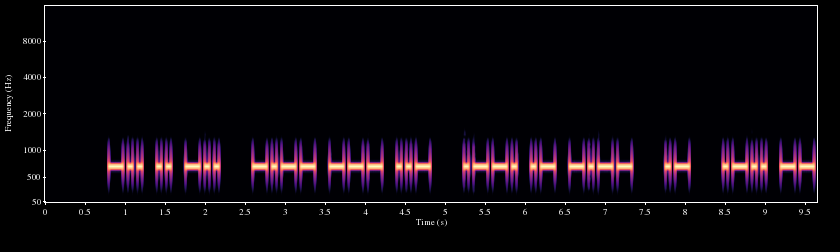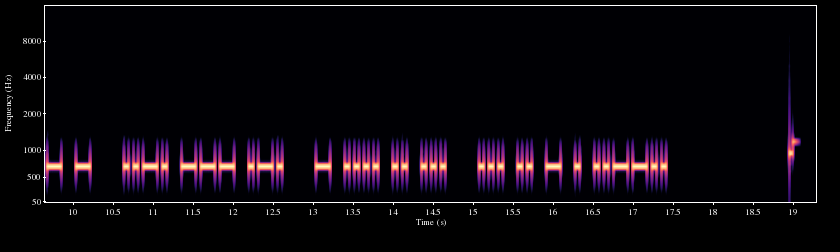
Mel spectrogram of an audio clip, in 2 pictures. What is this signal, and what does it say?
Morse code, heard as a keyed tone, about 20 wpm, 700 Hz. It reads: DID YOU PAY A LOT FOR THIS SITE?
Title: Sentences from Top 1000 Words - Review Part 4 - 20wpm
